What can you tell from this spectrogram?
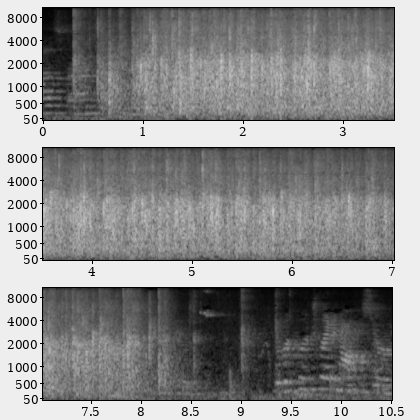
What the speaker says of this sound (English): How about a round of applause for our instructors?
